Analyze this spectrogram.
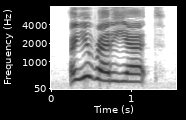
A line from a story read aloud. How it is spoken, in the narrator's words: Sui Zhou laughs at the challenge, soft and voiceless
